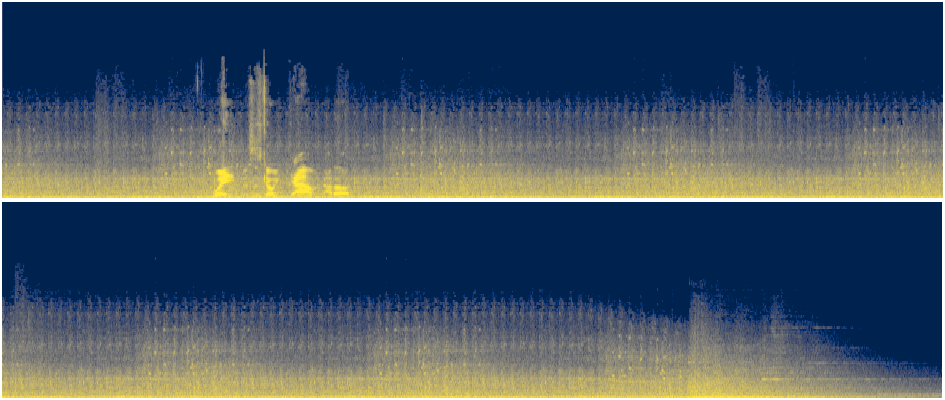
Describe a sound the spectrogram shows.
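A heavy stone lift rumbles and grinds steadily as it rises, then slows to a stop.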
